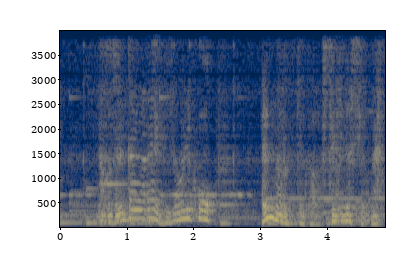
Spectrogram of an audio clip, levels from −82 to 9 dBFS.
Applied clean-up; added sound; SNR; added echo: none; none; none; reverberation time 0.9 s.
